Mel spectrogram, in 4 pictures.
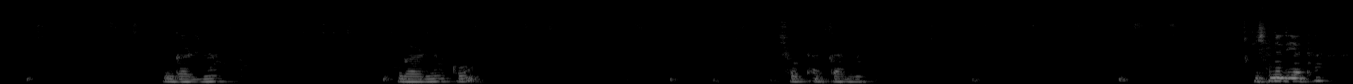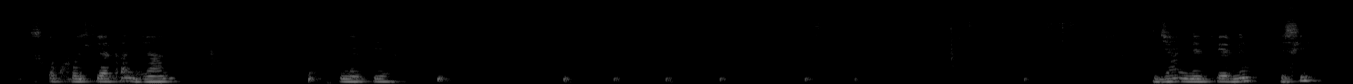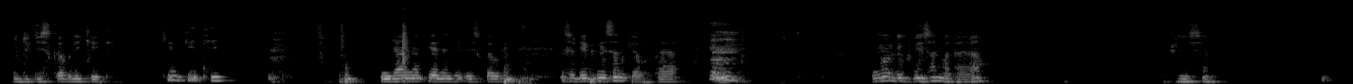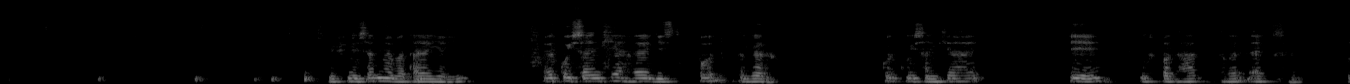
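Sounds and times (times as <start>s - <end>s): marker squeaking on a whiteboard: 4.8s - 11.8s, 15.3s - 17.0s, 17.9s - 24.4s, 39.7s - 44.0s.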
